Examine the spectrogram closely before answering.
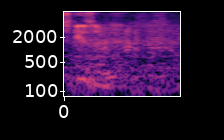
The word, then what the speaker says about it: schism: I've only just learned how to pronounce that word. I've never known until I approached a friend of mine who is an ex-secretary of the Archbishop of Canterbury, and I figured if anyone should know how to pronounce schism, it should be him. So anyway, it's schism, Philip, schism.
